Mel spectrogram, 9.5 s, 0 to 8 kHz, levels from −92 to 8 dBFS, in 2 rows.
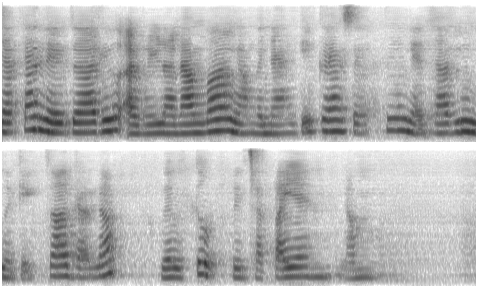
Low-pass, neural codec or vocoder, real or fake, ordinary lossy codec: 7.2 kHz; codec, 16 kHz, about 1 kbps, DyCAST, with the encoder's durations; fake; AAC, 48 kbps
